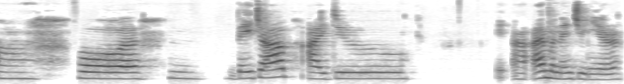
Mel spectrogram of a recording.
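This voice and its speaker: With a Belarusian accent, a woman speaks very slowly in a flat monotone, with long, frequent pauses. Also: fairly high pitch for a woman. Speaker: beekeeper and software engineer. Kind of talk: presentation to a library audience. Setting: public library talk with audience. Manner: halting, many fillers.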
